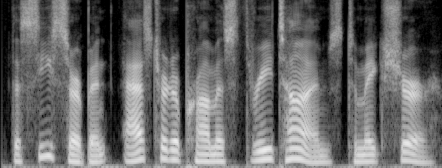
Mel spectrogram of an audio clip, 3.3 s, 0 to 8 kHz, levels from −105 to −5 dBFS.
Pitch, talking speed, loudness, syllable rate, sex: 135 Hz, 215 wpm, -18 LUFS, 5.6 syllables/s, male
